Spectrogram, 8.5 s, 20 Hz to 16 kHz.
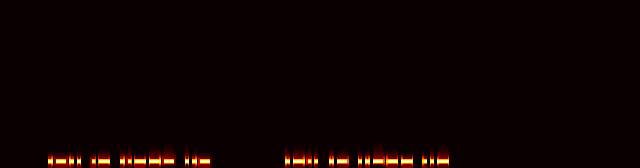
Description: Morse code, heard as a keyed tone, about 25 wpm, 700 Hz. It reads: LA2U LA2U
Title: DXCC-100 Call Signs - 4 Characters - Repeated 2x - 25wpm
